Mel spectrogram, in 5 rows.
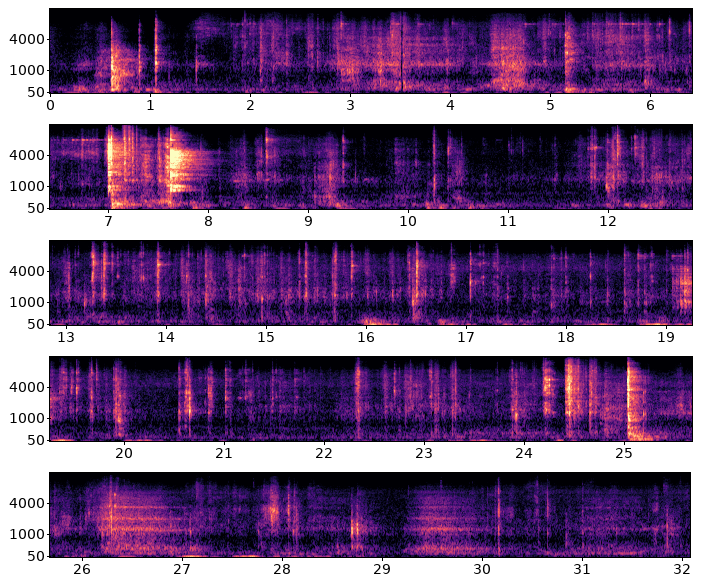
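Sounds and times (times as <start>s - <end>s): clinks of small metal parts: 3.4s - 9.3s, 11.6s - 25.3s.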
